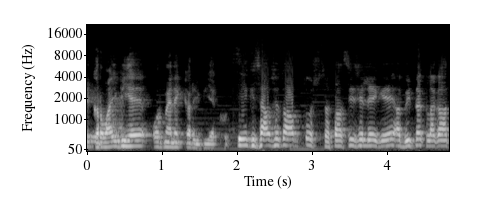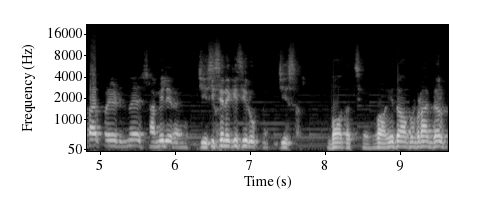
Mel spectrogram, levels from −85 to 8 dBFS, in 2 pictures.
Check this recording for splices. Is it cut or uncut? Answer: uncut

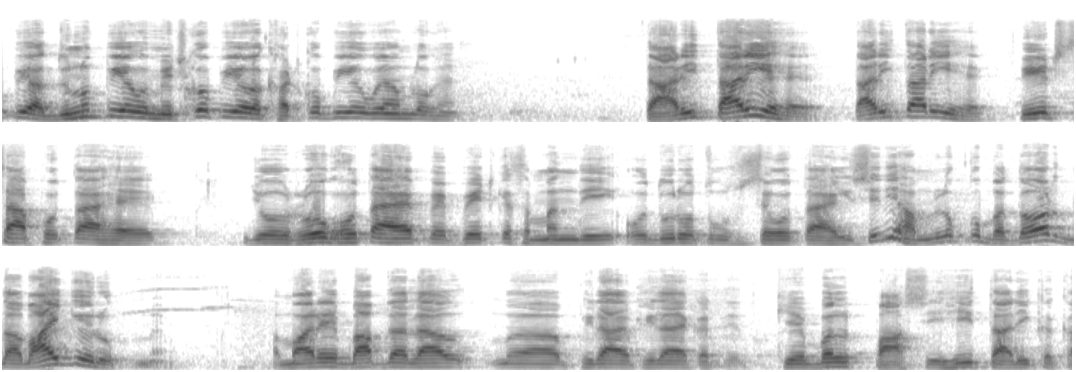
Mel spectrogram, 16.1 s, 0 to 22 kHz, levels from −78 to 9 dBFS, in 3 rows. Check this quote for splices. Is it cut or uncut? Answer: cut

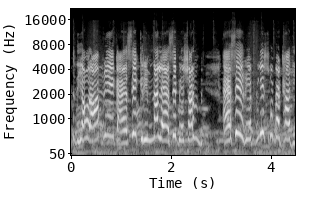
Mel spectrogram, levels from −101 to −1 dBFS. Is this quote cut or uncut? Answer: uncut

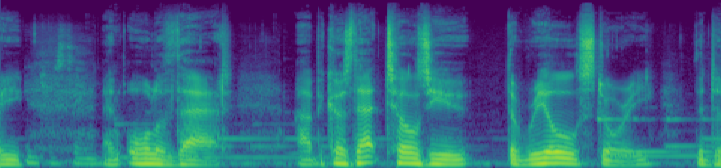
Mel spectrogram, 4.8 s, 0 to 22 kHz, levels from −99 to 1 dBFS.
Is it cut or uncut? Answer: uncut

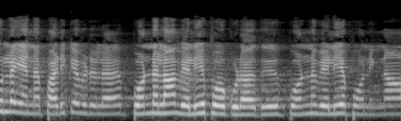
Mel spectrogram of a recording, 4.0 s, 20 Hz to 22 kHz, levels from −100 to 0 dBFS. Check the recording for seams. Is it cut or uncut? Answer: uncut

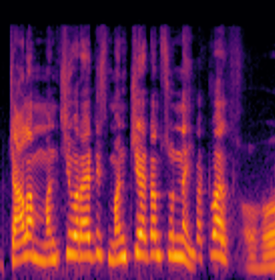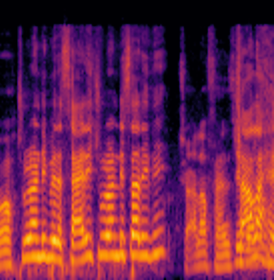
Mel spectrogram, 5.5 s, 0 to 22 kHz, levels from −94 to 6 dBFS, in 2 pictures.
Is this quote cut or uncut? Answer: cut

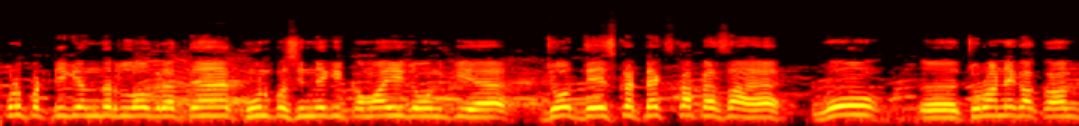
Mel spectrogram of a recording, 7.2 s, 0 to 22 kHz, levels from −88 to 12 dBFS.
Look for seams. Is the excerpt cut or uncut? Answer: uncut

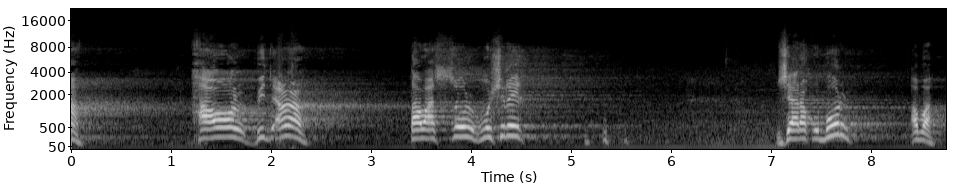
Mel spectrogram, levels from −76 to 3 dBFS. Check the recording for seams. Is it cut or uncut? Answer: uncut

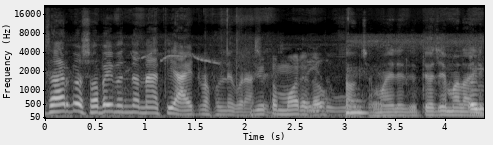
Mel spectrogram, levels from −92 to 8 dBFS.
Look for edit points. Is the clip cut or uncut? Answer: cut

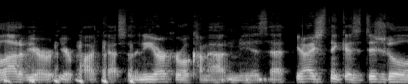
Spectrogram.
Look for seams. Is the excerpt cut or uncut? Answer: cut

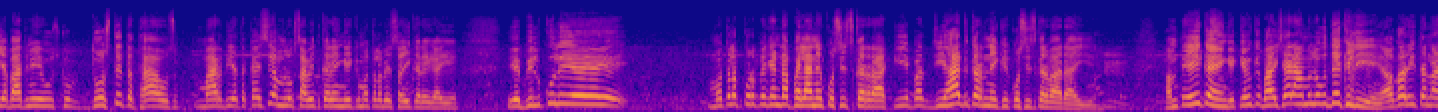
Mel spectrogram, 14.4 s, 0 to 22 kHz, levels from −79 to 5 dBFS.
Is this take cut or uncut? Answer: uncut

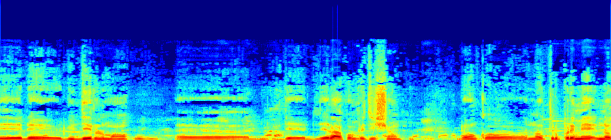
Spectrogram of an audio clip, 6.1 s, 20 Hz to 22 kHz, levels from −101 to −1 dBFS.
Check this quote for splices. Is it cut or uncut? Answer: uncut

